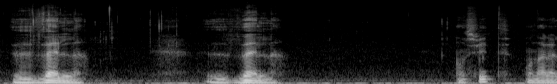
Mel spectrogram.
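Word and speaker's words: ذال: Et on la prononce, la lettre zel. Il faut sortir un petit peu la langue. Zel.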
